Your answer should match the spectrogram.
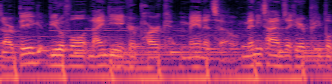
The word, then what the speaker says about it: Manito: realtor that you want to be close to Manito.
